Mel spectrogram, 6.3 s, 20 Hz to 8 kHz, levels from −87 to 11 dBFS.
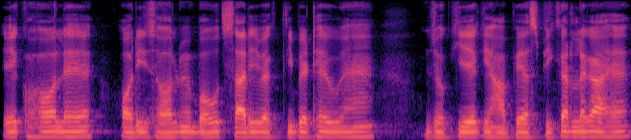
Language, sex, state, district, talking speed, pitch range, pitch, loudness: Hindi, male, Jharkhand, Deoghar, 190 wpm, 100-105 Hz, 100 Hz, -21 LUFS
